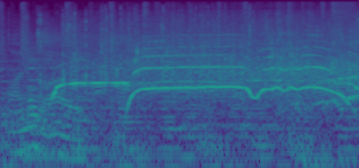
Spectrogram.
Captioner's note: cheers and applause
